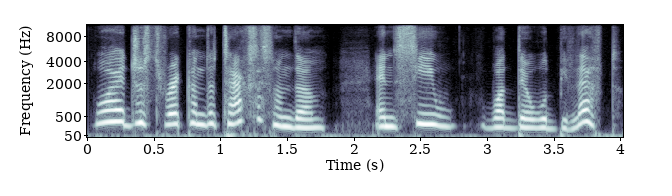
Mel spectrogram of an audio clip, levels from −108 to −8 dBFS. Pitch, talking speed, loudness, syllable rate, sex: 260 Hz, 210 wpm, -17 LUFS, 5.0 syllables/s, female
